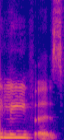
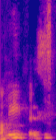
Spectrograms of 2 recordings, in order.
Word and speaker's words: Leivars: So I say Leivars, but some people say Leivars. Okay, which is fine. That works too, but it sounds too posh for me, so I always say Leivars instead.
